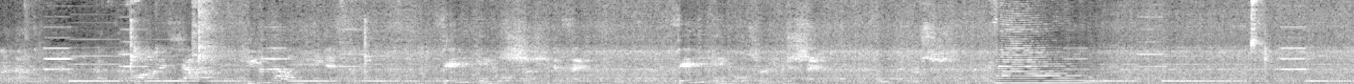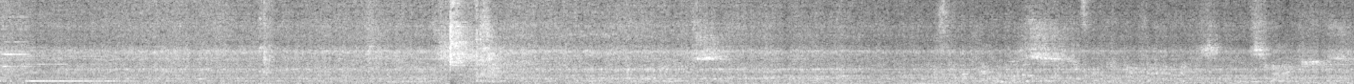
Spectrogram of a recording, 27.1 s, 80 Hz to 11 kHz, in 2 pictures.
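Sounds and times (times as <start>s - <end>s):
diesel railcar running: 0.0s - 27.0s
train horn: 9.9s - 11.2s.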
